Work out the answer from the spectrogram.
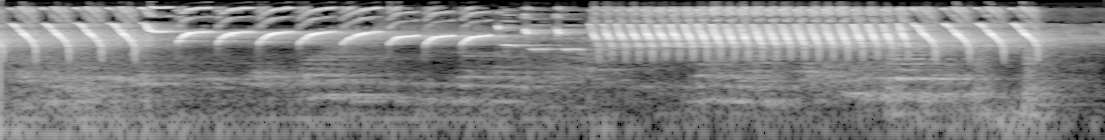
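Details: Canary male in full song to train chicks and prompt females to mate. The song runs through down-swept notes and rising slurred whistles, then a brief pause, a fast dense trill and a final series of downward sweeps.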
